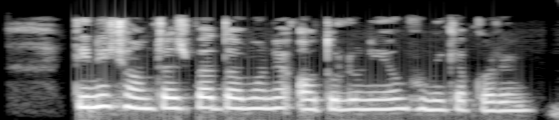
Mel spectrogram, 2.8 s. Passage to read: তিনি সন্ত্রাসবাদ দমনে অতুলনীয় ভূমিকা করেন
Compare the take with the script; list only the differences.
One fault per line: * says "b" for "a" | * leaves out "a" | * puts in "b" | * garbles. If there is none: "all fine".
all fine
